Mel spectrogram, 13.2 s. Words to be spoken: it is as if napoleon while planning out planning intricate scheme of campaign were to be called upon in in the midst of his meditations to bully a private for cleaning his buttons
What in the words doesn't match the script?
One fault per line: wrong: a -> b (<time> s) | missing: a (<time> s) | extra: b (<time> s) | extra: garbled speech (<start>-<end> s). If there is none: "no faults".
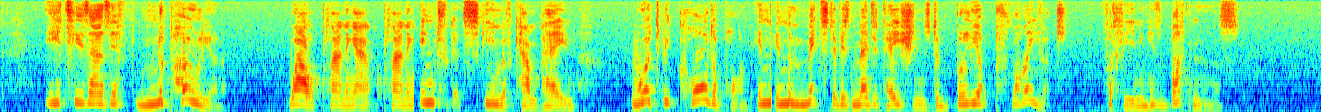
no faults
